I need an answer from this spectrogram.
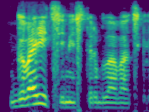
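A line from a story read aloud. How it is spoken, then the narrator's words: Weary reply. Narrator (Russian): устало отзывается он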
